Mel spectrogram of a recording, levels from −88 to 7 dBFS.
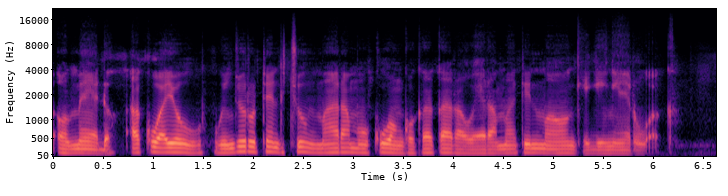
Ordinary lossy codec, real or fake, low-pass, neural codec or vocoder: none; fake; 19.8 kHz; autoencoder, 48 kHz, 32 numbers a frame, DAC-VAE, trained on Japanese speech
